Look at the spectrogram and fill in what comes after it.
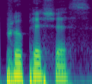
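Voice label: "propitious", US English; pronunciations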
